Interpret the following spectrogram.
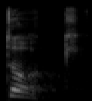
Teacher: dans lesquels les lettres ne se prononcent pas par exemple talk vous n'allez pas prononcer le l ce n'est pas talk c'est talk donc c'est sans l en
